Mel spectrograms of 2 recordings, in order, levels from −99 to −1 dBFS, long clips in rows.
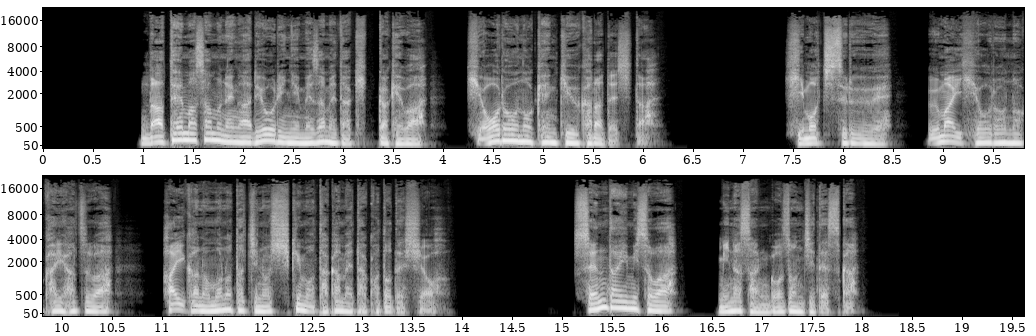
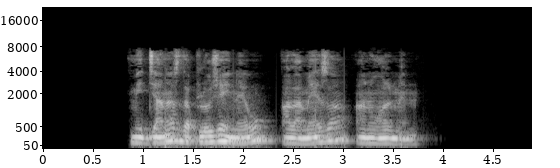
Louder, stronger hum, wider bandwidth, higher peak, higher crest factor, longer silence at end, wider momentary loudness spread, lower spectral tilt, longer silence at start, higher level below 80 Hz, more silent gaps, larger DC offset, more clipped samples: first, -15 LUFS vs -23 LUFS; neither; first, 19 kHz vs 7.6 kHz; first, -2 dBFS vs -6 dBFS; about the same, 14 dB vs 18 dB; first, 1.7 s vs 1.15 s; first, 10 LU vs 7 LU; about the same, -5 dB/octave vs -5.5 dB/octave; about the same, 1 s vs 0.9 s; first, -36 dBFS vs -52 dBFS; first, 6.44-7.42 s, 8.69-8.80 s, 10.93-11.00 s, 13.99-14.86 s, 14.96-15.10 s vs none; neither; neither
